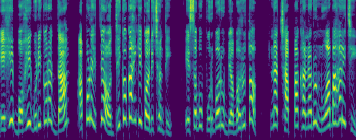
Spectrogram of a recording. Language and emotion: Odia, angry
